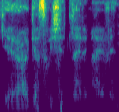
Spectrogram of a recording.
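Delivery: breathy retreating whisper. Retold or imitated. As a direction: back down in a hushed whisper, cowed. Retold merc backing off after arrow.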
